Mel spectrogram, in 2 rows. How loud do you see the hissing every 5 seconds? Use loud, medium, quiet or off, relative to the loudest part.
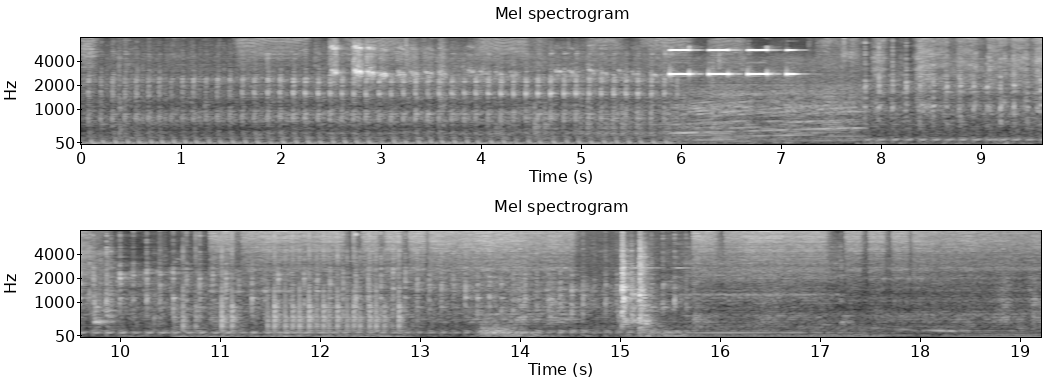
quiet, medium, medium, loud.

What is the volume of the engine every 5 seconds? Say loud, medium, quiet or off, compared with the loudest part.
loud, loud, loud, medium.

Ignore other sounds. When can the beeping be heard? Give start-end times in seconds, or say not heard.
5.8-7.2, 13.6-15.7.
